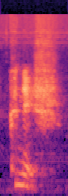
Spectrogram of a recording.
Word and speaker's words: knish: Knish, am I pronouncing that correctly? Yes. Okay. Knish.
